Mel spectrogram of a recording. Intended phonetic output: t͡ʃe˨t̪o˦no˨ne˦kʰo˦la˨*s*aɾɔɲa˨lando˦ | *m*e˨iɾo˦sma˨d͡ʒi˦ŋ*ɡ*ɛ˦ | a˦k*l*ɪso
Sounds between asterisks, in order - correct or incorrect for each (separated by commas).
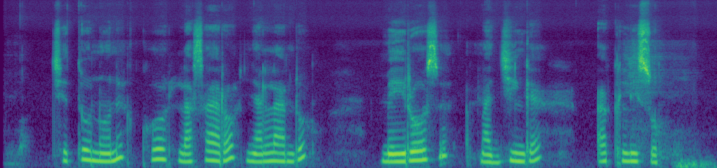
correct, correct, correct, correct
